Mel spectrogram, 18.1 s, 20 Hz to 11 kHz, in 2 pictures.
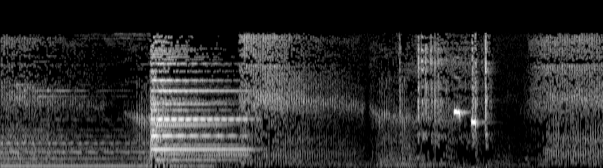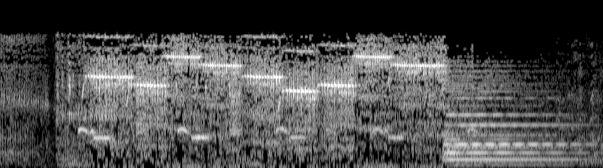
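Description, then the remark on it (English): A clock's bells ring out loudly, chiming a stepped melody of clear tones before a deep resonant strike sounds one o'clock, with mechanical clatter between and no one speaking. “Must be 1 o'clock.”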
